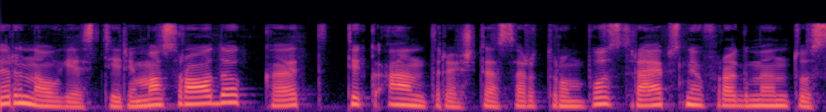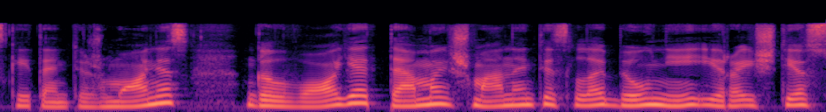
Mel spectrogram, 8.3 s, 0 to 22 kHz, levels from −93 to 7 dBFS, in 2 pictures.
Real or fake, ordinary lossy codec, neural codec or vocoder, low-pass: real; AAC, 64 kbps; none; 9.9 kHz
